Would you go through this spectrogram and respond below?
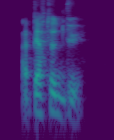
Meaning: as far as the eye can see, until out of sight
- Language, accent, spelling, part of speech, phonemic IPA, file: French, France, à perte de vue, adverb, /a pɛʁ.t(ə) də vy/, LL-Q150 (fra)-à perte de vue.wav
